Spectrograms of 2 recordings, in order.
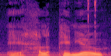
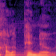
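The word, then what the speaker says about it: jalapeño: to think about it jalapeno it's not jalapeno it's jalapeno so we're going to get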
